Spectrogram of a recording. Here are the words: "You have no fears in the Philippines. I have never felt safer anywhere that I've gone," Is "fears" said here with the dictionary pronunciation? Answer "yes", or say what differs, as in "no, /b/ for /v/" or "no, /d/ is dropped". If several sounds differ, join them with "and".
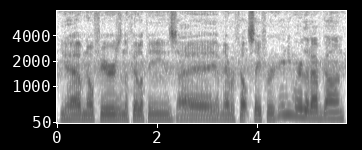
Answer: yes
